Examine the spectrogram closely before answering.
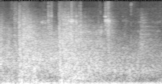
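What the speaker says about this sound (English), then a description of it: "Nice bit of shooting going on there." Gunfire in a WWII real-time strategy game, Panzer Fusiliers fighting in a snowy street: a dense, continuous burst of overlapping shots rattling steadily throughout, with no pauses.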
